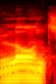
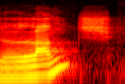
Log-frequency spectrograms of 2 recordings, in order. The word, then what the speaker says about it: launch: When you launch a podcast or you launch a business, the pronunciation is like law, when you study law, and then an nch at the end. So it's launch. Don't confuse it with lunch that you eat in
